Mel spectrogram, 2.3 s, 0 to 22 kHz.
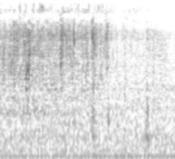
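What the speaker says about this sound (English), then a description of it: "we're gonna start adding some water to this" Water poured steadily into a soup pot as a continuous close splashing wash, about 2 cups, with a few brighter drips and splashes breaking through the steady flow.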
